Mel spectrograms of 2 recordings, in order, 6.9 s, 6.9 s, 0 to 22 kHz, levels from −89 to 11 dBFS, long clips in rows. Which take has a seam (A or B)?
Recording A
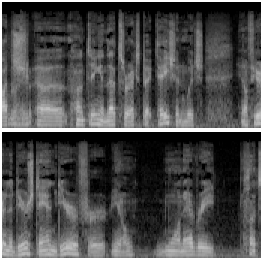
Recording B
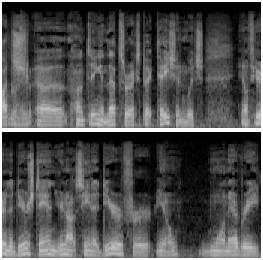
A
